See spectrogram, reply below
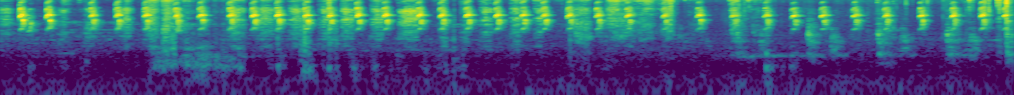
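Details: High chirps repeat quickly and somewhat unevenly, with a denser patch of overlapping notes near the middle and soft rustling below.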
